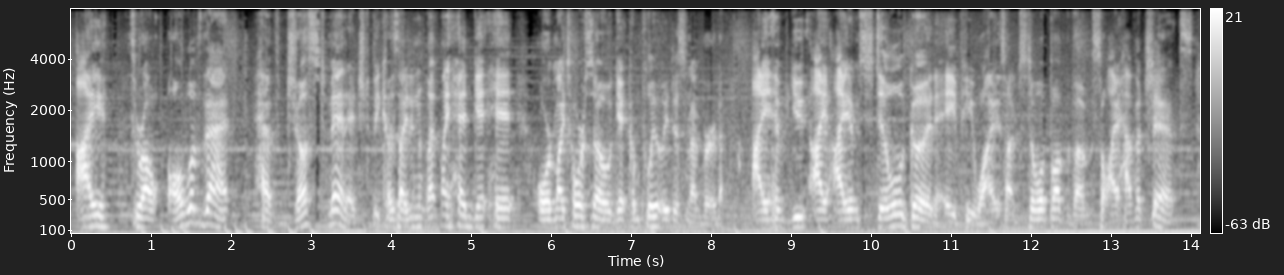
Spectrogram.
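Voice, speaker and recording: A man's voice: medium pitch, unhurried, fairly bright tone, soft background music. A man playing a tabletop role-playing game, thinking aloud, repeating himself and swearing casually as he talks through his moves and narrates his character.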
